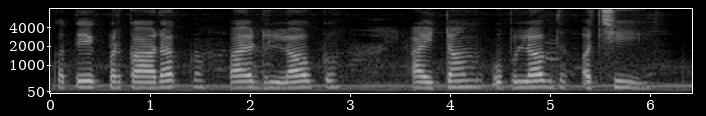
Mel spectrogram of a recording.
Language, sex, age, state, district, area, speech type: Maithili, female, 45-60, Bihar, Madhubani, rural, read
